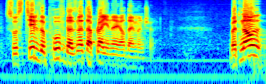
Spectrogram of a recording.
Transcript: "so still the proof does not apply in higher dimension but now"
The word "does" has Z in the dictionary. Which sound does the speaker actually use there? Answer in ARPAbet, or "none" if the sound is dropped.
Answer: Z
